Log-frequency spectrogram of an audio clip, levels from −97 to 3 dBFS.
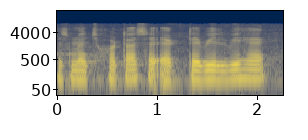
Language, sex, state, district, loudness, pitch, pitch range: Hindi, male, Tripura, Dhalai, -16 LUFS, 115 Hz, 110-120 Hz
